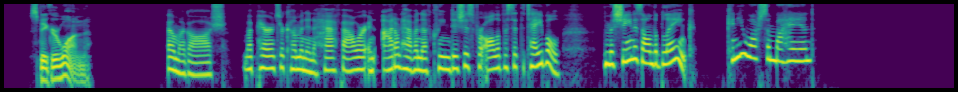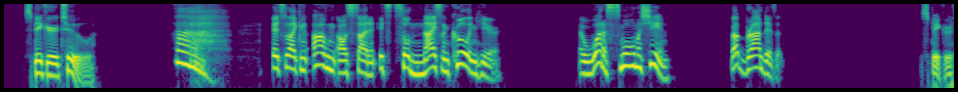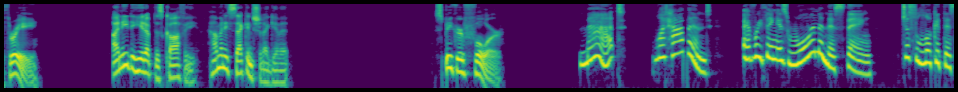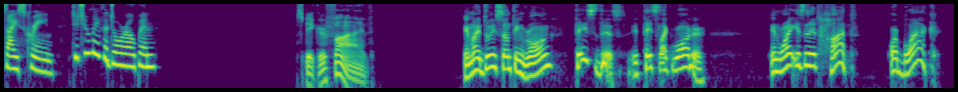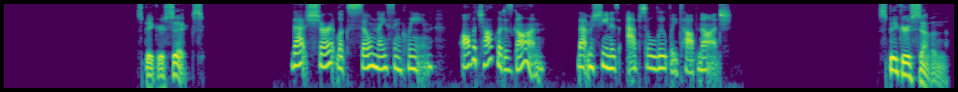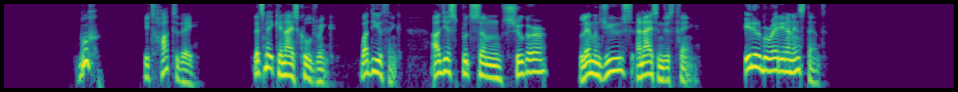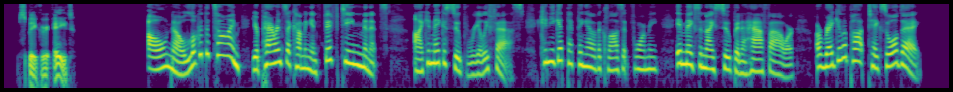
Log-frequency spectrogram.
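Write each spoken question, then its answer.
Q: Listen and write the name of the appliance.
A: dishwasher

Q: Listen and write the name of the appliance.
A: air conditioner

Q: Listen and write the name of the appliance.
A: microwave

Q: Listen and write the name of the appliance.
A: refrigerator / freezer

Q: Listen and write the name of the appliance.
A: coffee maker

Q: Listen and write the name of the appliance.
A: washing machine

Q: Listen and write the name of the appliance.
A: blender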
